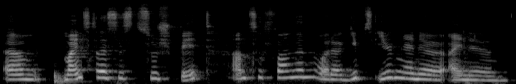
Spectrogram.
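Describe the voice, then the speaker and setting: A woman's voice: fairly high pitch, measured pace, a little mellow. A woman interviewing a guest in a casual podcast, asking curious, friendly questions with hesitant fillers.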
